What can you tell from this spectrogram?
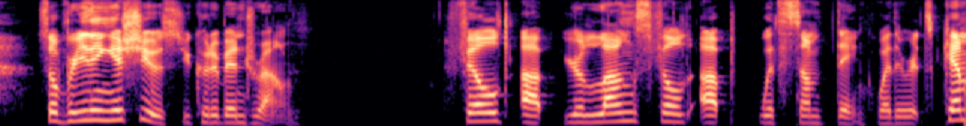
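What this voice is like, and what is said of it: Usual voice. Nothing is said of it.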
